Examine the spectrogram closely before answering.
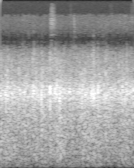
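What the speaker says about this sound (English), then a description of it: "it's raining" Rain falls outside while listeners shelter indoors, a soft steady patter heard faintly at a distance with no voices.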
